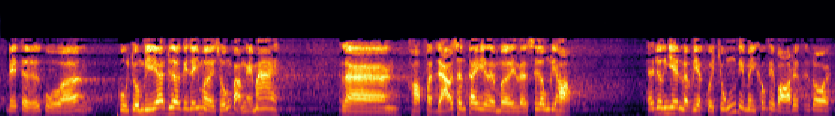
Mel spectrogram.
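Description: A man, a Buddhist monk telling a story in a sermon and asking his listeners questions. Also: on the high side. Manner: animated, addresses listeners with questions. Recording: dull reverberant hall.

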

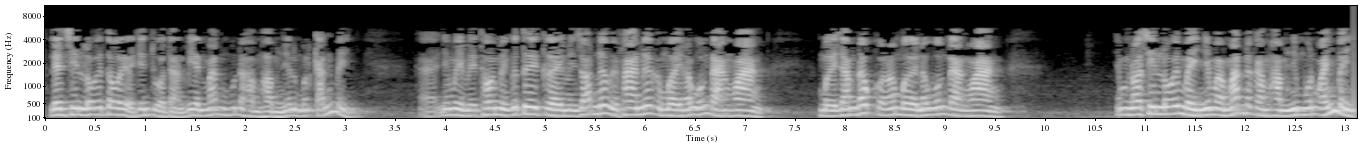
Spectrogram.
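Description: A man with a husky, breathy voice pitched a touch high tells a temple story in a relaxed, conversational way. He is a Buddhist monk, and he slips into the voices of the people he quotes. The recording sounds dull and lo-fi. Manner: lively anecdotal storytelling, quoting others. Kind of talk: casual storytelling talk.

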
